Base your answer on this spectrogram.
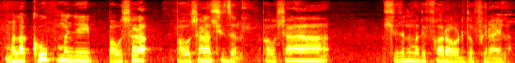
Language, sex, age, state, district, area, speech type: Marathi, male, 45-60, Maharashtra, Sangli, urban, spontaneous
